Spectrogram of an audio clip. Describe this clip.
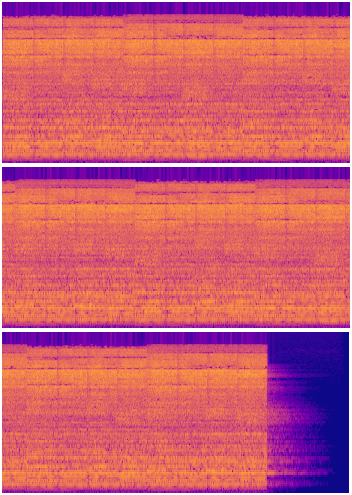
ethereal-loop
Short loop that has an ethereal feel to it.
angelic, breath, ethereal, heavenly, loop, mystical, synths, vocals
